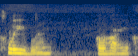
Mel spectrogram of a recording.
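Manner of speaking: barely audible, low, hushed half-whisper. A caller answers the host asking where she's calling from, half-whispering. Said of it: "Why you whispering?".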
